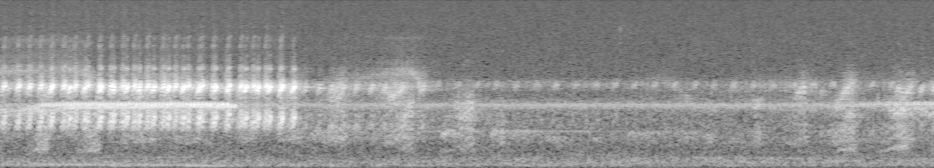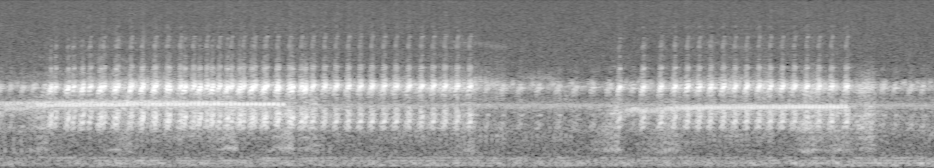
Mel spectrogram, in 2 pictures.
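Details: Pond chorus of tree frogs on a mid-April night in North-East Italy: loud bursts of quick rattling pulses, a quieter pause near the middle, and a constant trilling of mole crickets throughout.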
